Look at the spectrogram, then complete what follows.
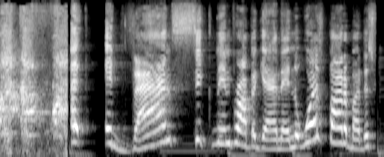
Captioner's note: laughing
